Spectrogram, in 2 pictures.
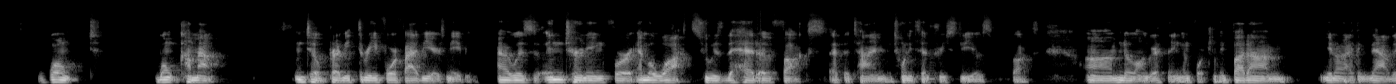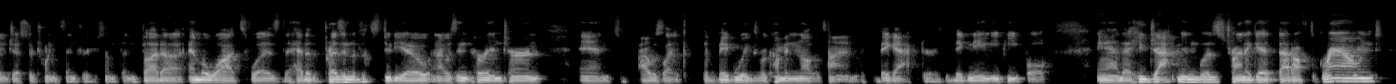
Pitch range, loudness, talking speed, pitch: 90-105 Hz, -21 LUFS, 220 wpm, 95 Hz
